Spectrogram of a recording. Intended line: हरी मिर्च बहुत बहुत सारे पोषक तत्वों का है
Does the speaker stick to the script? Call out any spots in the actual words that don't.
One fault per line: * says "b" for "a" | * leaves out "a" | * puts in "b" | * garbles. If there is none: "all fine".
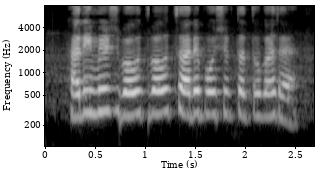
all fine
